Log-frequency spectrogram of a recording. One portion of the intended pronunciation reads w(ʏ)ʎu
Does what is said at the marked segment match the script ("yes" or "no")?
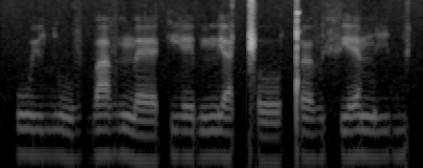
no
